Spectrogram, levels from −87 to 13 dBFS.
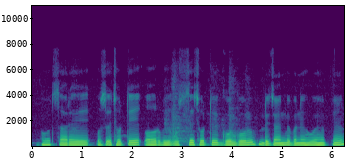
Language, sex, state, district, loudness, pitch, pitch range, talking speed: Hindi, male, Delhi, New Delhi, -12 LUFS, 135 Hz, 135-145 Hz, 145 wpm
